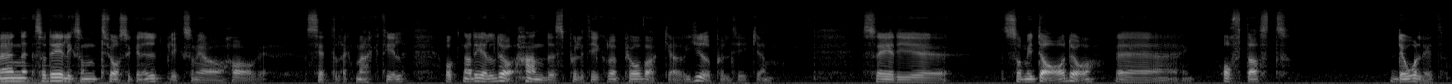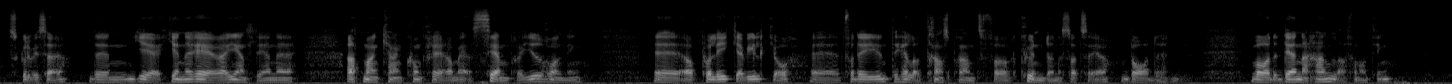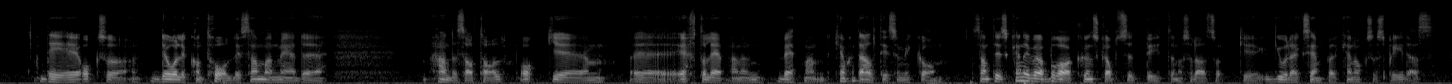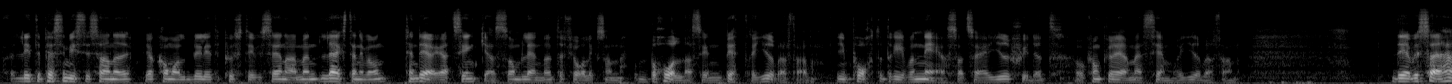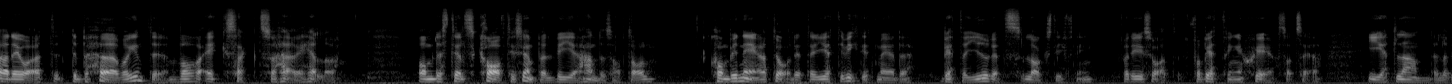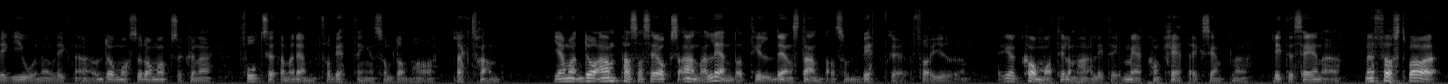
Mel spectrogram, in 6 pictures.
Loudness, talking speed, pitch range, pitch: -36 LUFS, 165 wpm, 105-125 Hz, 115 Hz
